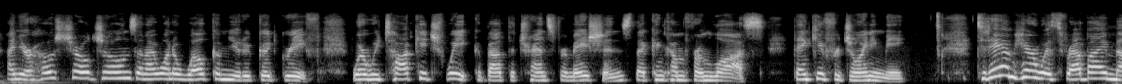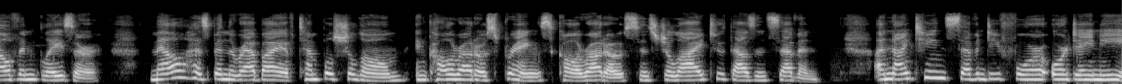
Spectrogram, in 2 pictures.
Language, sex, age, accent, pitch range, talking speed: English, female, 50-69, American, 190-245 Hz, 150 wpm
